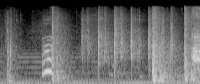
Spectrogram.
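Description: Film soundtrack: a man's short yelp about half a second in, then a run of knocks and thumps as a computer is struck and handled, with a stronger thump near the end, over faint held music tones.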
